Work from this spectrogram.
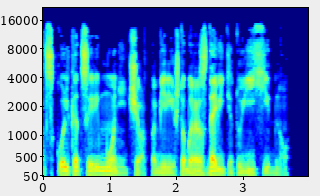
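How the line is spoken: Grumbling. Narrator (Russian): ворчал

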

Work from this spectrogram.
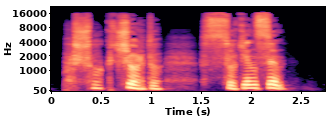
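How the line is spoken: Whisper, voice just returned. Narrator (Russian): к ней вернулся голос, она прошептала

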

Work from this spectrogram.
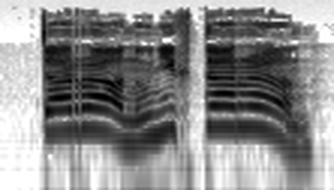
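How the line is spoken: Shouting from the wall. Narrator (Russian): крикнули со стены

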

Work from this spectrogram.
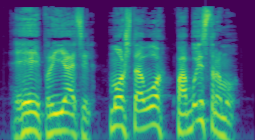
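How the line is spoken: Hoarse voice. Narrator (Russian): коп говорит своим хриплым голосом

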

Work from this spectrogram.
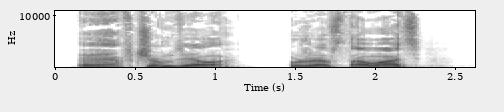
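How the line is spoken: Sleepy mumble. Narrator (Russian): сонно забормотал тот

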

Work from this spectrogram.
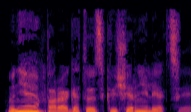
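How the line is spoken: Sighing. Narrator (Russian): сказал он, вздохнув

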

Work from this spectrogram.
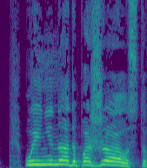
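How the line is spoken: Pleading. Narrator (Russian): взмолился Каспиан

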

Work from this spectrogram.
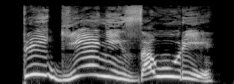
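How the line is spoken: Shouting. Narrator (Russian): закричал Пашка

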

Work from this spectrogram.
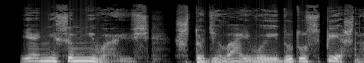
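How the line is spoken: Plain. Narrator (Russian): сказал Рок

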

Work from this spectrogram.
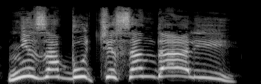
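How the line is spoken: Shouted. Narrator (Russian): крикнул Чик

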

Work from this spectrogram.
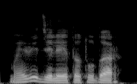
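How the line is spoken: Quiet. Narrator (Russian): сказал он тихо

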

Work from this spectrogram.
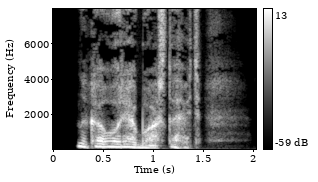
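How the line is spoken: Sad, weak voice. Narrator (Russian): грустно и слабо сказал он

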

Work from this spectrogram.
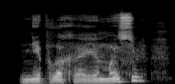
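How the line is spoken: Muttered. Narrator (Russian): пробормотал Дункан

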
